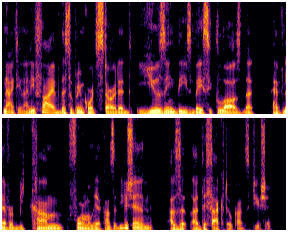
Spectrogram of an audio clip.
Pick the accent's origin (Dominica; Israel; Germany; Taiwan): Israel; moved away as an adult; also born or lived in Jerusalem; now in New York, United States; I'm born and raised Israeli. Uh, I was born in Jerusalem, and I grew up in Israel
